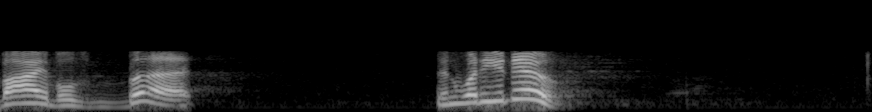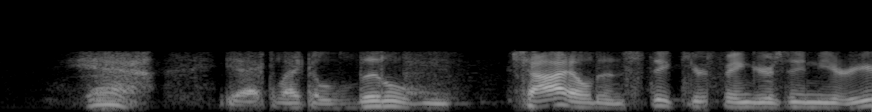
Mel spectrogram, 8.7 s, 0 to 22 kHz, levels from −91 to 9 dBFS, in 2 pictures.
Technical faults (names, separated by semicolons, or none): VoIP packet loss concealed by the speech codec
